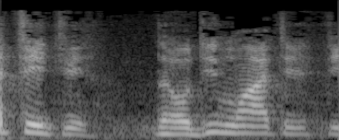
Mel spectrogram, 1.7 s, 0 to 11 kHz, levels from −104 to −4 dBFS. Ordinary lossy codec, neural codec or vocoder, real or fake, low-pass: MP3, 32 kbps; codec, 16 kHz in and 24 kHz out, 0.6 kbps, FocalCodec, streaming, 4096 codes; fake; 9.9 kHz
